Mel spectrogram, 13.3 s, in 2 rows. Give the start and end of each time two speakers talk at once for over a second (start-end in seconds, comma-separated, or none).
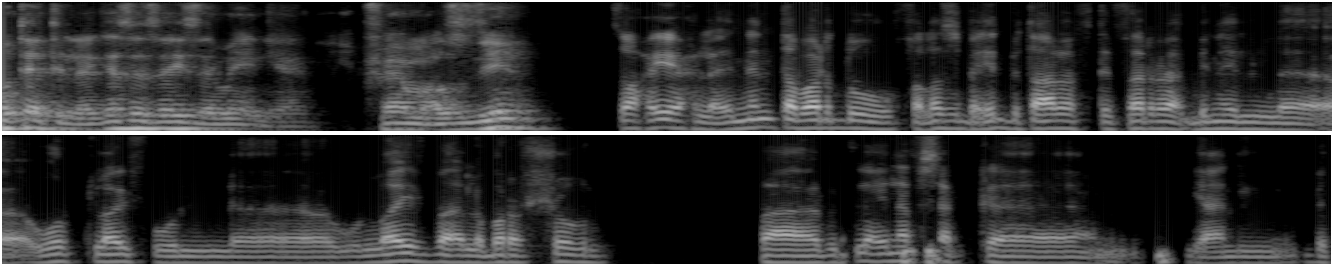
none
